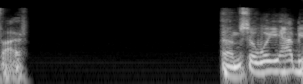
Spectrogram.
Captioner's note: pause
